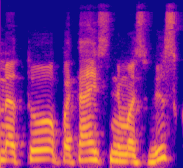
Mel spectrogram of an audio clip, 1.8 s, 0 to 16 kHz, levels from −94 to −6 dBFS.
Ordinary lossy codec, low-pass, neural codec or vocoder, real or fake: Opus, 64 kbps; 14.4 kHz; none; real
